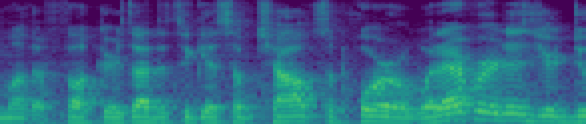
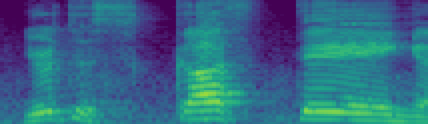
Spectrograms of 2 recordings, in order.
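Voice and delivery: higher, louder, slow contempt; loud drawn-out disgust; 5 semitones higher, 7 dB louder, much slower than usual. Real, not acted. Ranting at abusive parents, slow loud disgusted call. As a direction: stretch it out and blast it.

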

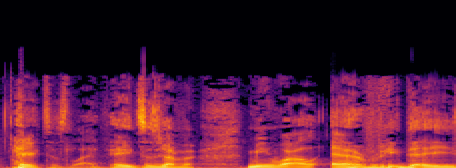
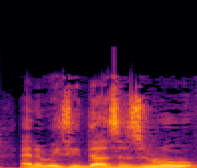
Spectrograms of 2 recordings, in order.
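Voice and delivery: ordinary talk, nothing marked

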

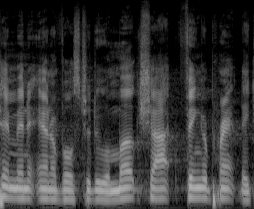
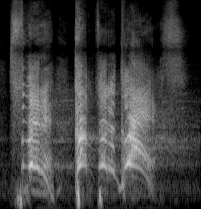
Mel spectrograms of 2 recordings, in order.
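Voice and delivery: very high, loud calling voice; hollering; 6 dB louder than usual. Retold or imitated. Inmate summoning his friend to the glass, high yell.

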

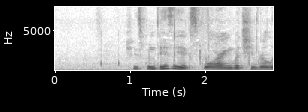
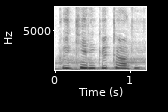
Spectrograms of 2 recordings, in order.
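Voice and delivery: squeaky praising a dog; 6 semitones higher, faster than usual. Real, not acted. Praising the new pets.

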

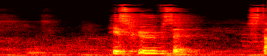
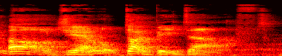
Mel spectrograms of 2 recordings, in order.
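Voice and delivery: mocking scoff; 5 dB louder, slower than usual. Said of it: "The animals all laughed".

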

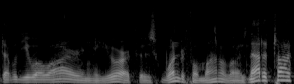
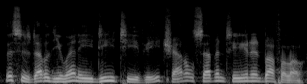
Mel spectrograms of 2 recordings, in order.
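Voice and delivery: booth announcer's station ID, higher and louder; annonce de speaker; 5 semitones higher, 4 dB louder than usual. Retold or imitated. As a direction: project it like a live TV booth announcer. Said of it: "all the booth announcer would say".

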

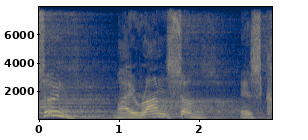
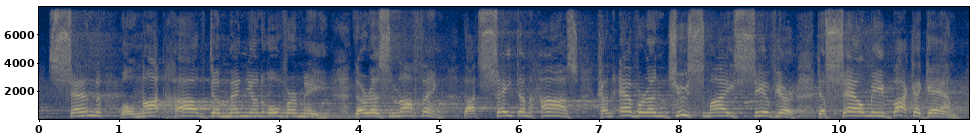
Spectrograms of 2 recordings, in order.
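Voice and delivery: higher, rising to a shout; fervent preacher shouting victory; preaching climax; 4 semitones higher than usual. Real, not acted. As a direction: build to a triumphant shout. Sermon climbs to its climax.

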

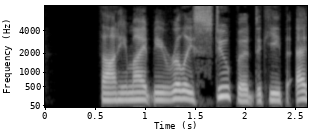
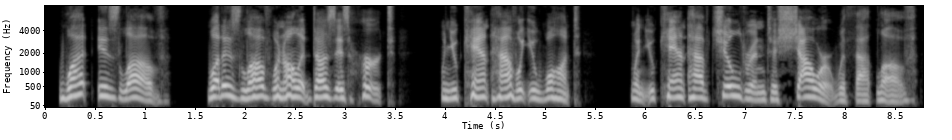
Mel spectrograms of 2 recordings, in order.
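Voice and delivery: louder, anguished outburst; bitter anguish; 3 dB louder than usual. Acted. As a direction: hurl the questions out in bitter hurt. Sobbing, bitter outburst after his speech.

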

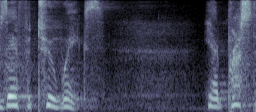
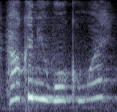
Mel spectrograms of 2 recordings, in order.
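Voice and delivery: high, louder protesting question; incredulous objection; 10 semitones higher, 5 dB louder than usual. Acted. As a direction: throw the advice back as an impossible demand. Repeats the listener's objection.

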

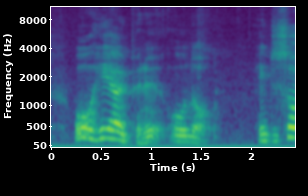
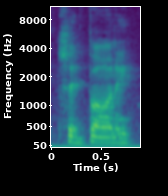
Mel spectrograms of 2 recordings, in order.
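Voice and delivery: ordinary delivery

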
